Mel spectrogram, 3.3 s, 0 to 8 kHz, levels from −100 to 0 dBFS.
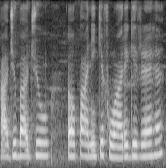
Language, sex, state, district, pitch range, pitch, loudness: Hindi, female, Gujarat, Valsad, 215-230 Hz, 220 Hz, -16 LUFS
